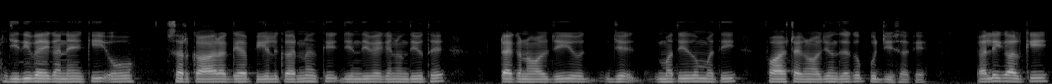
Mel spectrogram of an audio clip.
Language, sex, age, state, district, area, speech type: Dogri, male, 18-30, Jammu and Kashmir, Samba, urban, spontaneous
